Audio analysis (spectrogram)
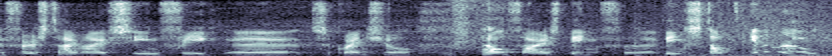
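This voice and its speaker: A man speaks at a fairly slow pace with a Dutch accent. Noticeable background noise runs under his voice. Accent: Dutch accent, sounds a bit German. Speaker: gaming YouTuber and commentator. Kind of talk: live commentary. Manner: hesitant with fillers.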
